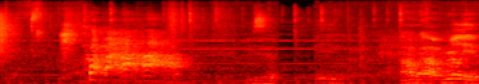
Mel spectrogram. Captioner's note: laughing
